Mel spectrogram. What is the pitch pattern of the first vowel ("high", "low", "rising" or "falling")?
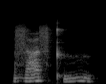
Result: rising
